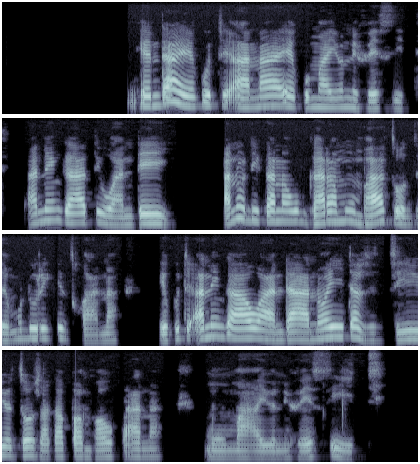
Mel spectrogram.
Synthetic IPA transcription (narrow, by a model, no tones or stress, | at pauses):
ŋɡe̞ndaje̞kutḭʔa̰naekumajunivʱe̞siti̥ | ane̞ŋɡeatiɦwandei | ano̞ɗikanakuɡʱaɾamumbat͡so̞d͡ze̞muɗuɾikid͡zwana | ŋɡe̞kutiʔa̰ne̞ŋɡeawandaːno̞itaʐid͡zijod͡zoʐakapambaokana | mumajunivʱe̞siːti̥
